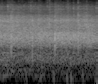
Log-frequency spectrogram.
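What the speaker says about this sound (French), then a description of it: "Merci, sous vos applaudissements." Audience applause at an award ceremony, a steady wash of clapping from a crowd, moderately loud and continuous through the short stretch.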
